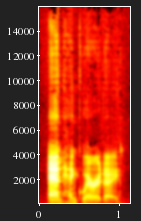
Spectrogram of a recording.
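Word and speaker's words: Anhangueridae: And then we've got our family, Anhanguiridae. That's how I pronounce it. It is based on, like, the first Anhanguera was named from Brazil. And when I went to Brazil, I'm pretty sure I pronounced that word around some colleagues and they didn't correct me.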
